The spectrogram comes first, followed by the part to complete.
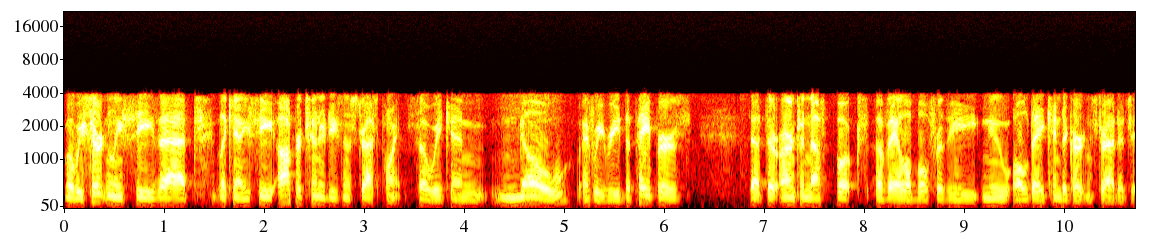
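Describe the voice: With fairly even intonation, a man talks at a fairly quick pace in a fairly low pitch.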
